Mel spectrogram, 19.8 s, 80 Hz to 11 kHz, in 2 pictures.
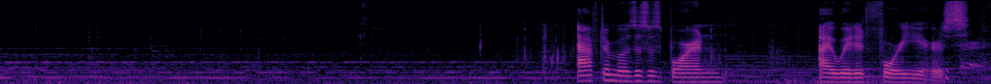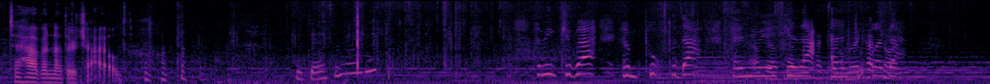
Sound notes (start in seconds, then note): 0.2 ground crunching; 0.2 soft instrumental music; 11.2 laughing; 14.2 feet shuffling; 15.4 speaking gibberish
